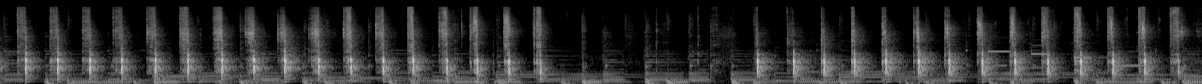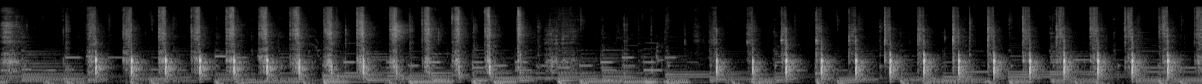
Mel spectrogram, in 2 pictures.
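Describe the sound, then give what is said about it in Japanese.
A knife thinly slices myoga ginger on a cutting board in many quick, evenly spaced crisp taps, keeping a steady rhythm broken only by two short pauses. “みょうがも縦半分に切ってから、えー、薄く薄切りにします輪切りみたいな薄切りですね”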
